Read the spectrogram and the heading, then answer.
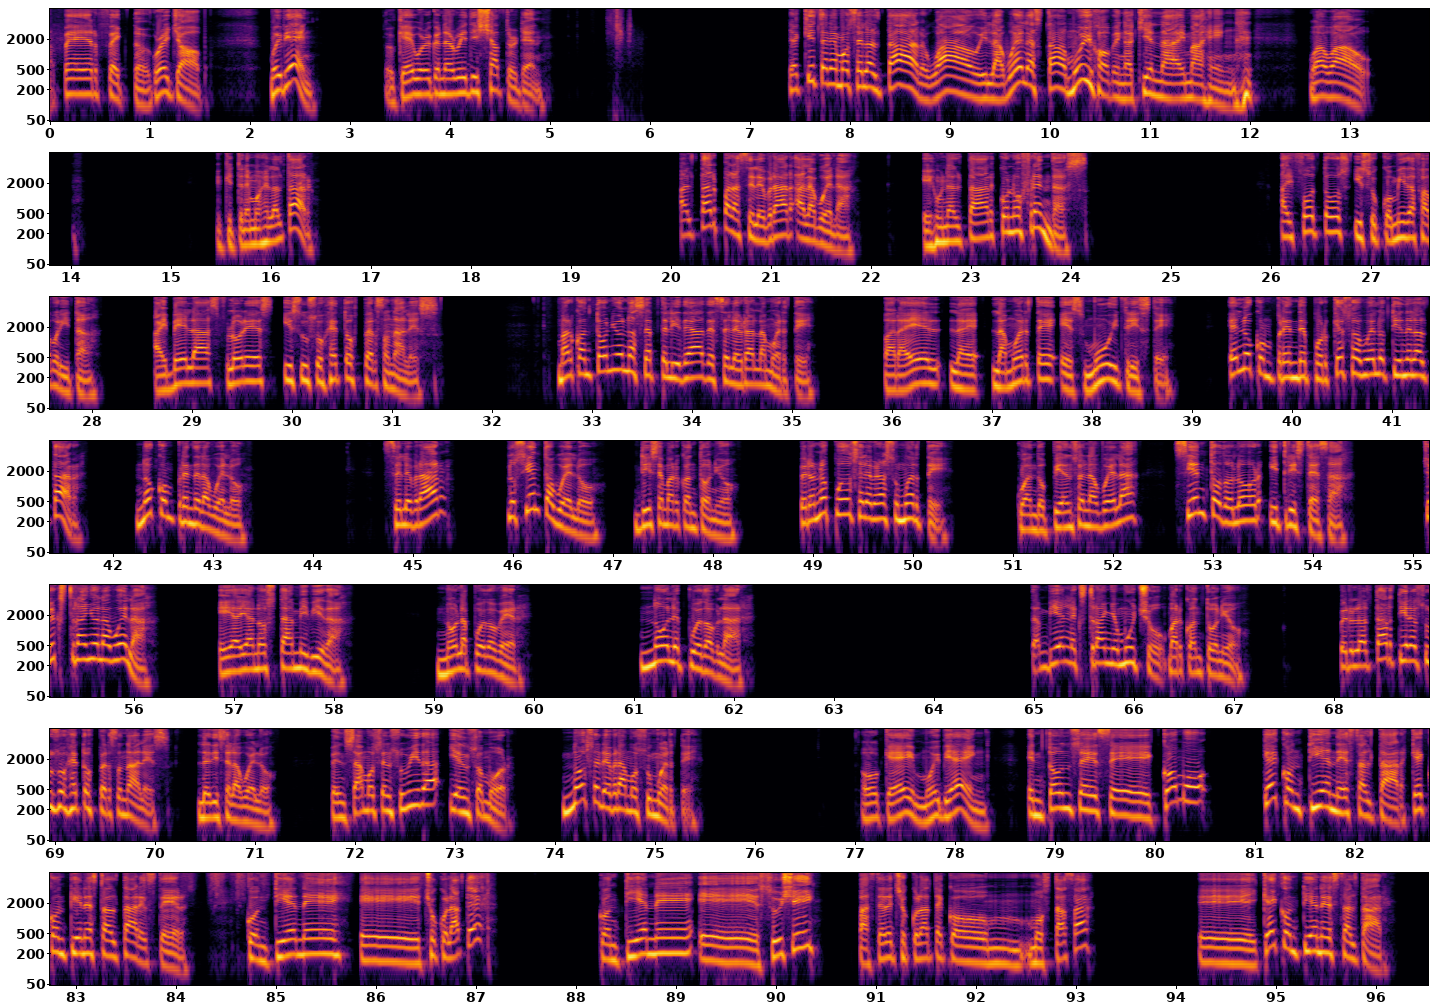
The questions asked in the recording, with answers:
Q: ¿Qué contiene este altar?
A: Hay una foto de la abuela, objetos personales de la abuela, comida preferida, flores.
